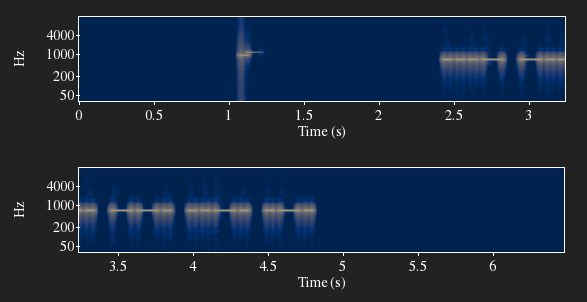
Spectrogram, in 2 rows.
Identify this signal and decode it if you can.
Morse code, heard as a keyed tone, about 27 wpm, 700 Hz. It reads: VBGFR
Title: Code Groups - 5 Letters - 28wpm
